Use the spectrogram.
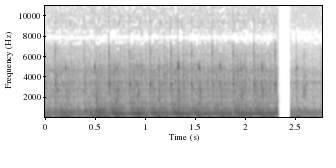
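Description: A sewing machine stitches the casing of pajama pants with a steady, close, continuous mechanical whirr and a fast rhythmic patter. It cuts out briefly near the end, then resumes.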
